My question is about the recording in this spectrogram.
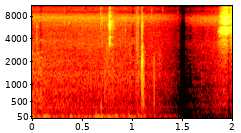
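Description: Faint background noise with a low hum and a couple of light clicks, cut off abruptly into a moment of dead silence.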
